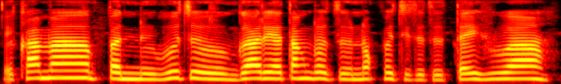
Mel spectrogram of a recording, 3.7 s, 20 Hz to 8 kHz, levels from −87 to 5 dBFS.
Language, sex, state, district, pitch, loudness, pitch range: Wancho, female, Arunachal Pradesh, Longding, 220 Hz, -16 LUFS, 200-230 Hz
